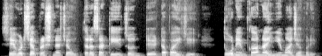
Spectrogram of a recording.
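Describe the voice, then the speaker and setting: Narrator voicing a young man, teasing, caring, fairly high-pitched. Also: fairly even intonation, fairly quick, a little mellow, natural voice.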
